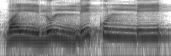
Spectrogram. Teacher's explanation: இதில் பாருங்கள், வைலுன் அப்படிங்கிறது ஒரு வார்த்தை, லிக்குல்லி அப்படிங்கிறது இன்னொரு வார்த்தை. அப்போது இந்த லுன் அப்படிங்கிறதுல உள்ள தன்வீனில் உள்ள நூன் சாக்கினா இந்த லாமோட இணைஞ்சிரும். ஆனால் குன்னா கொடுக்க மாட்டோம். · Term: இதுகாம் பி கைரி குன்னா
